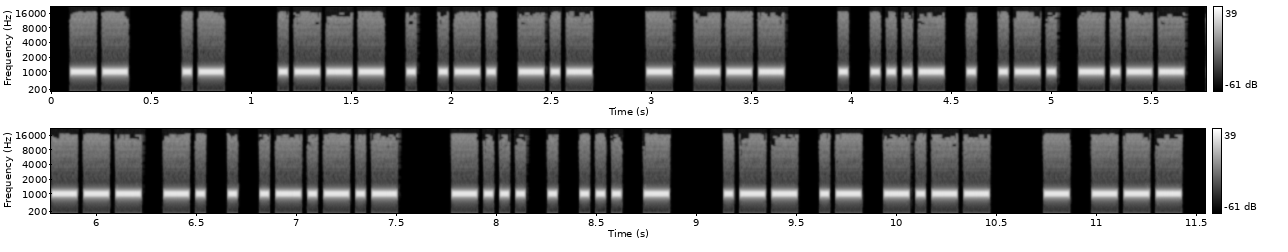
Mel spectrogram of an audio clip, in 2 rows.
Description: Morse code, heard as a keyed tone, about 30 wpm, 1000 Hz. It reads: M A JERK TO EVERYONE. BEST WAY TO
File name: qotdfiles / 30wpm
